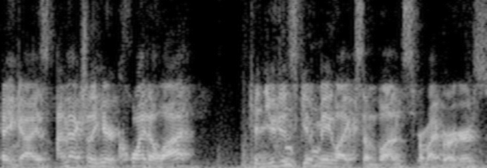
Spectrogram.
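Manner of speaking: usual speaking voice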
